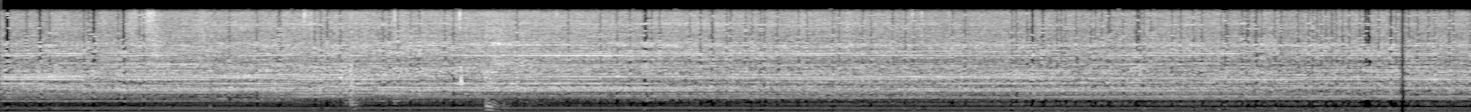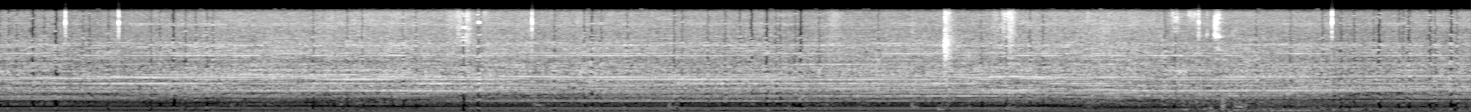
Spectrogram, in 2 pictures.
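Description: A train's engine hums steadily from beneath the carriage.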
